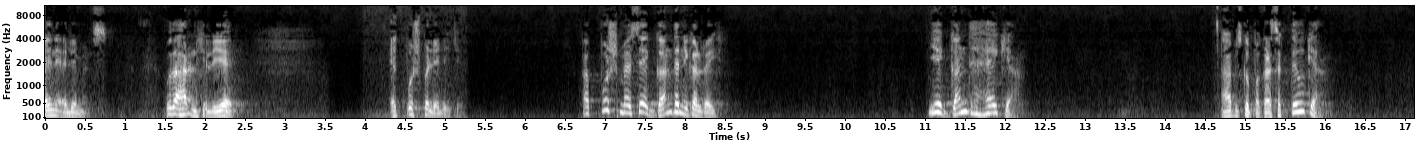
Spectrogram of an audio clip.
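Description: An elderly man speaks calmly in short phrases with pauses, heard through a microphone.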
